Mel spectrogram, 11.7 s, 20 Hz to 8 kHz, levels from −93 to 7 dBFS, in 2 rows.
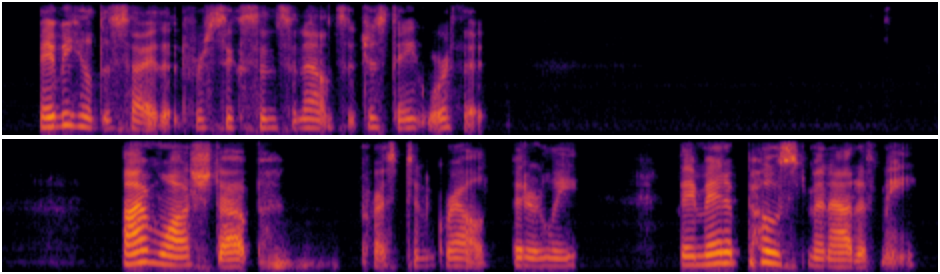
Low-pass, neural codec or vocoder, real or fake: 7.2 kHz; vocoder, 22.05 kHz, 80 mel bands, HiFi-GAN; fake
